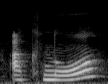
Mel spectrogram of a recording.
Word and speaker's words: окно: и имеют окончание а обратите внимание что ударение может меняться это нужно запомнить например окно окна яйцо яйца слова слова слушайте сообщение сообщения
